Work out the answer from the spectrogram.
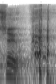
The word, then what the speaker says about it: Hsu: The main thrust to oust, by the way, he's a man named Sue. That's his name. It's spelled HSU.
